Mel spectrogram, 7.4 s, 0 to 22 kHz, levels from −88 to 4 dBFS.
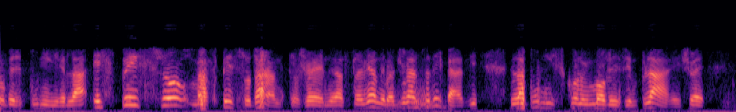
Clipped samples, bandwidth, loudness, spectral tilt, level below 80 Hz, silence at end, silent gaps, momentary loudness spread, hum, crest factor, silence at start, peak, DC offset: under 0.1%; 3.9 kHz; -25 LUFS; -7.5 dB/octave; -64 dBFS; 0.35 s; none; 9 LU; none; 20 dB; 0 s; -4 dBFS; 0.1%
